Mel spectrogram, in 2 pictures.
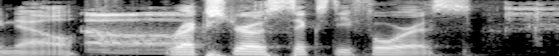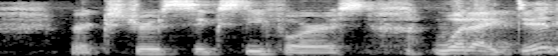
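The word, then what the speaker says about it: Rextro Sixtyfourus: Rextro 64us.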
